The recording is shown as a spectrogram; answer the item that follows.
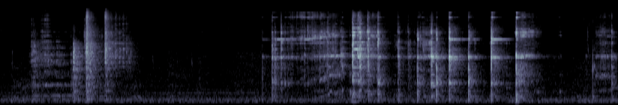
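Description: Metal clinking and knocking as a motorcycle fork's steel damping rod is slid back and forth through its cartridge tube. There are a few knocks about a second in, then a quick run of clinks that ring briefly from about halfway.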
